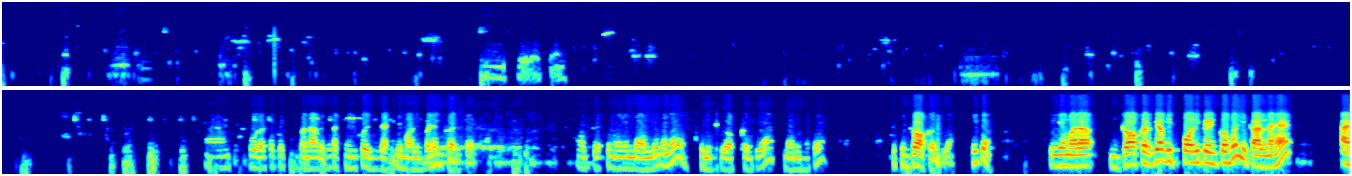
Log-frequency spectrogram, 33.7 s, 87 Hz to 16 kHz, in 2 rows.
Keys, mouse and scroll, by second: 0.0 click, 0.4 click, 0.9 click, 1.6 click, 3.4 click, 3.5 click, 4.6 click, 5.8 click, 8.5 click, 9.7 click, 18.3 click, 19.5 click, 20.2 click, 22.4 click, 22.9-24.0 [, 24.9 [, 27.5 click, 30.5 click, 31.6 click, 33.2 right click.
